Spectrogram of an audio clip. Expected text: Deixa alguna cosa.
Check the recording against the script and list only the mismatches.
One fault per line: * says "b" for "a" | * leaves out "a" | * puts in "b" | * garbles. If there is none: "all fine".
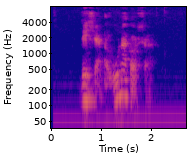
all fine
